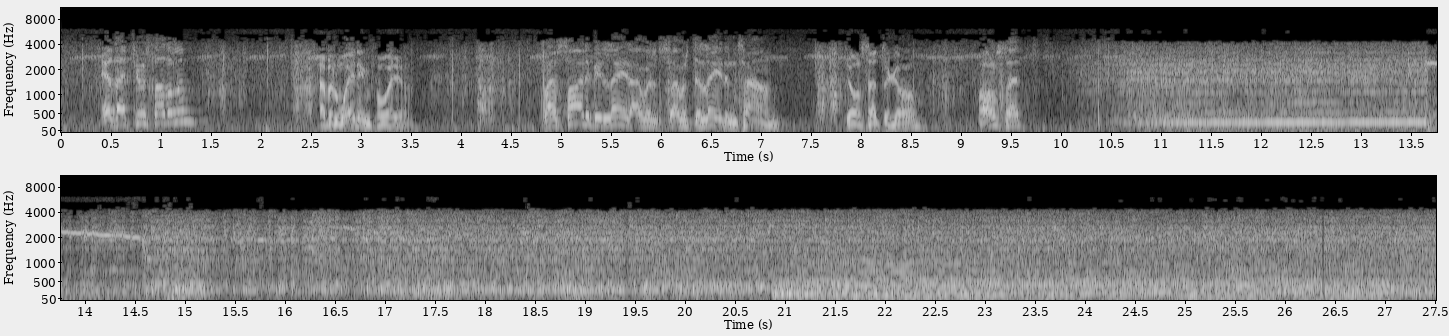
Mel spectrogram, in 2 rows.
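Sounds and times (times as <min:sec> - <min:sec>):
speech: 0:00.4 - 0:01.5, 0:02.6 - 0:03.6, 0:04.8 - 0:09.8
airplane engine warming up for takeoff at an airport at night: 0:10.2 - 0:27.4.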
